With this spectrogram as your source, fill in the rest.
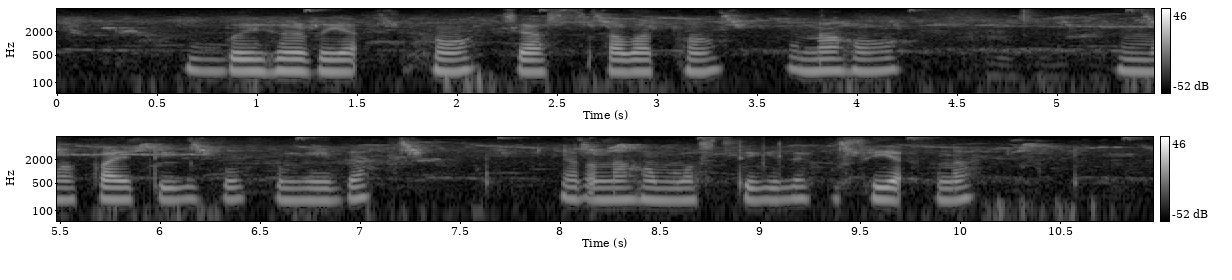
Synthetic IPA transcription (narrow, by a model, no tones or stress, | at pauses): bəjɦɔɾijaʔ | hɔ̃d͡ʒasabat̪hɔ̃ | ɔnaɦɔ̃ | mapʰajtikɔkɔmid̪a | aɾɔnaɦɔ̃mɔsliɡilɛkʰusijaʔkana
